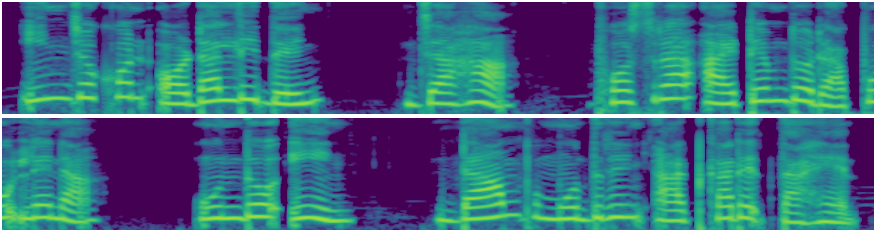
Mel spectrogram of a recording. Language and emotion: Santali, sad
